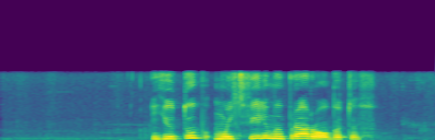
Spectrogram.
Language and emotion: Russian, neutral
